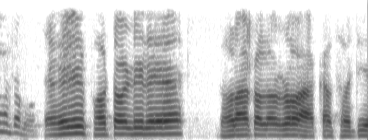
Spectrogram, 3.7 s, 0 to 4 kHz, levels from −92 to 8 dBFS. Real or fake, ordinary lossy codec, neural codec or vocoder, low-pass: fake; none; codec, 16 kHz in and 24 kHz out, 2.2 kbps, FireRedTTS-2 codec; 3.6 kHz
